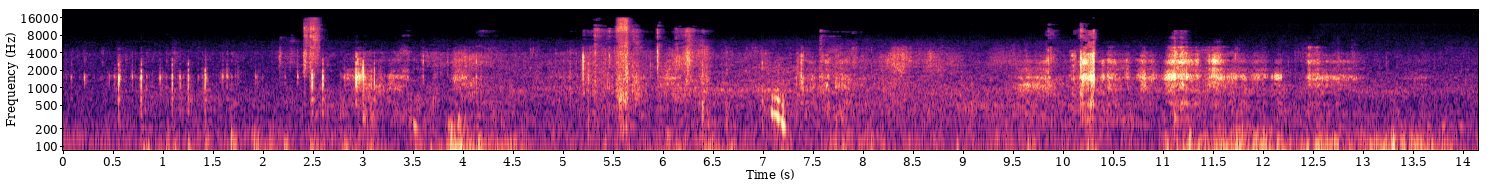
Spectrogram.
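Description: Black sunflower seeds rattling and crackling as a hand scoops a handful from a cloth pouch, with scattered clicks and fabric rustling over a low rumble. The busiest crackling comes about two thirds of the way in.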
